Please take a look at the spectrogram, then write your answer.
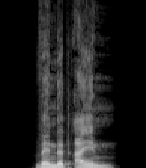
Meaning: inflection of einwenden: 1. second-person plural present 2. third-person singular present 3. plural imperative
- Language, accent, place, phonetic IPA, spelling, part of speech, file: German, Germany, Berlin, [ˌvɛndət ˈaɪ̯n], wendet ein, verb, De-wendet ein.ogg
